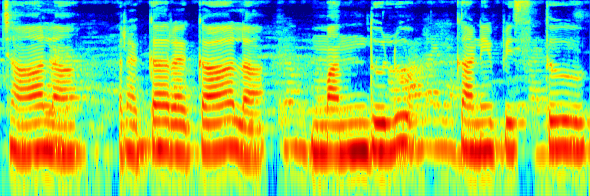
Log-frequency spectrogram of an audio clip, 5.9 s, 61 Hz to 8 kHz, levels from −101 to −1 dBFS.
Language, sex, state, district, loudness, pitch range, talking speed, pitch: Telugu, female, Andhra Pradesh, Sri Satya Sai, -15 LUFS, 180-195 Hz, 40 wpm, 190 Hz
